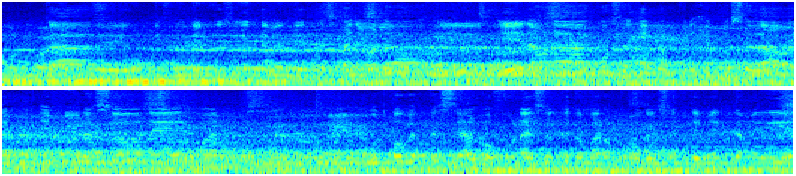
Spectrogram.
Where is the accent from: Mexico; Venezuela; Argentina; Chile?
Chile; como chileno que pudo vivir la dictadura que tenemos en casa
